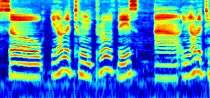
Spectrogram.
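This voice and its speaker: A man with a Spanish accent has a bright, sharp tone and a medium pitch. He keeps a moderate pace and ordinary pitch variation. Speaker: student teacher. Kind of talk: reflective monologue. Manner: hesitant, many fillers.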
